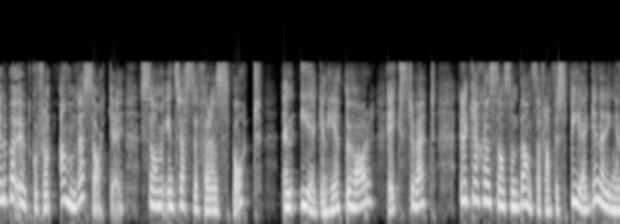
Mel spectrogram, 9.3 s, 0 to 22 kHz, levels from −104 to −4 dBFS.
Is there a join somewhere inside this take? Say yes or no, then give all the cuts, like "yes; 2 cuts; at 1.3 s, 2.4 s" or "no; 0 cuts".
yes; 1 cut; at 5.8 s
